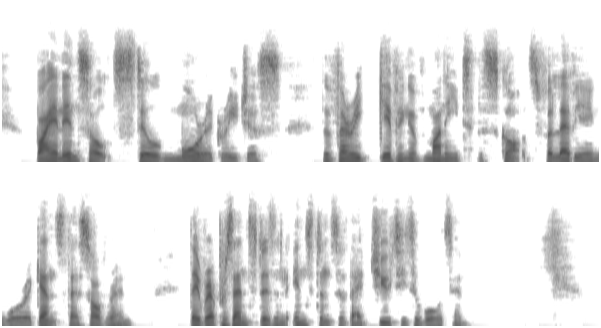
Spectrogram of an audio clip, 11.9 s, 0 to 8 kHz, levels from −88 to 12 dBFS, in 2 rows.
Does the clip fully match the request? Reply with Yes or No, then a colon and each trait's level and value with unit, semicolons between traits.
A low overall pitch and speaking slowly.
No: low, 105 Hz; average, 150 wpm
